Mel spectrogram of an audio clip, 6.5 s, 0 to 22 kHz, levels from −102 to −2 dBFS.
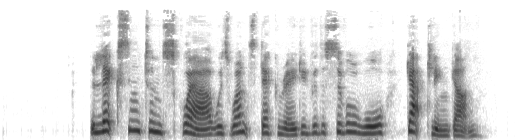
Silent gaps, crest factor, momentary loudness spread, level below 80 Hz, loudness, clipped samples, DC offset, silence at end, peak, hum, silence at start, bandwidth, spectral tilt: none; 22 dB; 8 LU; -72 dBFS; -29 LUFS; under 0.1%; under 0.1%; 0.5 s; -8 dBFS; none; 1.15 s; 16 kHz; -5 dB/octave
